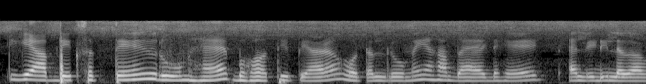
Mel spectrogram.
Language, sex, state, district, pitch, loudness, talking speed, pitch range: Hindi, female, Rajasthan, Jaipur, 185 Hz, -17 LUFS, 185 wpm, 175-205 Hz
